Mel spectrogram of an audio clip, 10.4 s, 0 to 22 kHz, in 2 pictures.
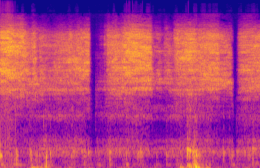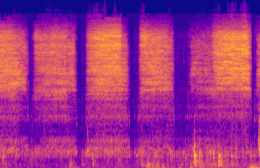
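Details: Barn owls at a nest box in the Hula Valley, Israel, on 18 July 2021, as the male delivers a vole to a late-nesting pair with four remaining nestlings; long, harsh, breathy hisses repeat roughly every second with brief gaps.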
